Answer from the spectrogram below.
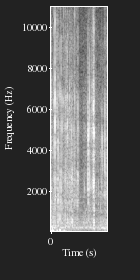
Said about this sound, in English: I have a couple of bracelets here in this plastic bag.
